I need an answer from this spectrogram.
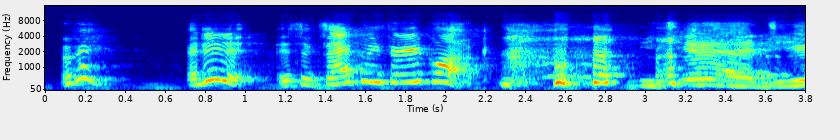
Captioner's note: laughs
